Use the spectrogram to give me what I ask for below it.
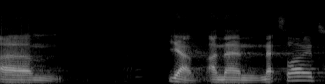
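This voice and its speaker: A man with a British accent speaks at a fairly low pitch. His pitch swings very widely. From Britain. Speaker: student union liaison, guest speaker. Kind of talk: lecture presentation.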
